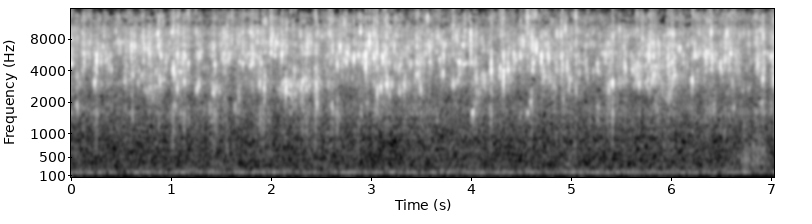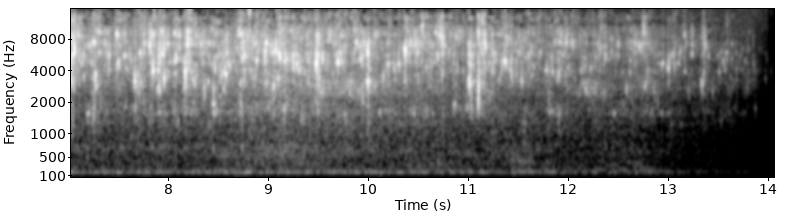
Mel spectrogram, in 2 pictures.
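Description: Small pond waterfall trickling and splattering over a rock, heard close up, with a low steady hum underneath. It fades out near the end.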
